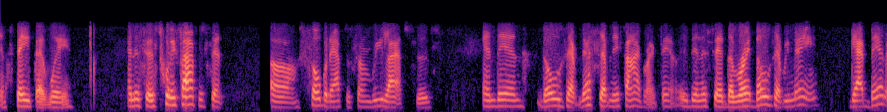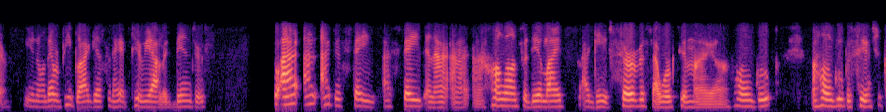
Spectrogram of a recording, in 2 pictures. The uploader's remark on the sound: 100 Pounders Phone Meeting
